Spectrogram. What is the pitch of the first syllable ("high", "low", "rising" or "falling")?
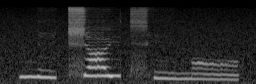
low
